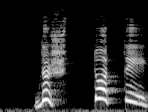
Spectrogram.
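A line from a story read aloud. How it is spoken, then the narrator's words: Shouting grandmother. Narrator (Russian): крикнула бабушка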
